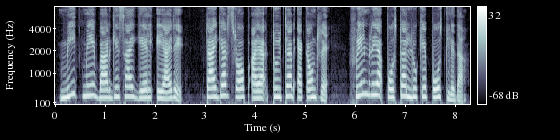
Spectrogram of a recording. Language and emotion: Santali, neutral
